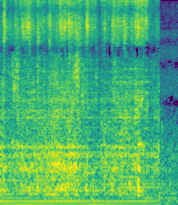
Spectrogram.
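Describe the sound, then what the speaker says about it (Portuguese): Tap water runs in a steady gush over okra pods being washed one by one in a sink, a continuous close splashing that cuts off abruptly near the end. "depois de lavar os quiabos um a um com água corrente"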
